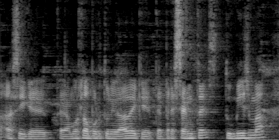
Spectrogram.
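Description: This man talks at a medium pitch in a monotone, flat delivery. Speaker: podcast co-host. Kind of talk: casual chat.

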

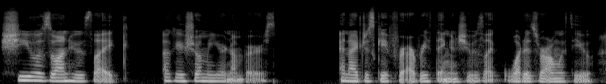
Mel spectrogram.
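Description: A woman with an American accent speaks very fast in a very deep, low voice with vocal fry, monotone, flat intonation and very even loudness. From US, Queens, New York. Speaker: fashion designer. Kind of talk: interview. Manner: casual, frequent fillers like 'like' and 'um'.

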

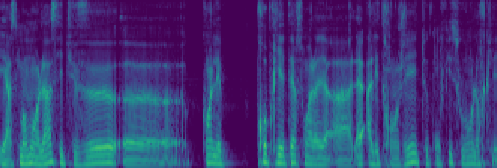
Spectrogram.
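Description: A very slow delivery in a Belgian accent, with ordinary pitch variation. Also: man, medium pitch for a man. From Belgium. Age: 30s. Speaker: real estate agent. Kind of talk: casual interview chat. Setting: studio.

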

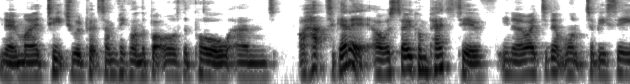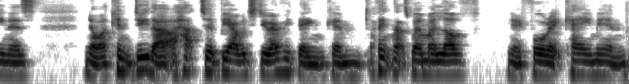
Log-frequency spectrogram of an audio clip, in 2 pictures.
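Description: A man with a southern English accent talks at a very fast pace, medium in pitch with ordinary pitch variation. The recording is very clean, with a silent background. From England, Kent. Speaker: competitive swimmer. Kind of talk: interview.

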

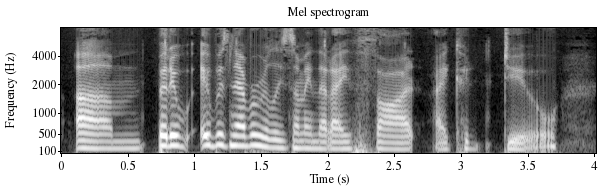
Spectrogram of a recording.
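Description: A woman with an American accent and a normal speaking voice, moderate pace and ordinary pitch variation, in a very clean, silent recording with a dry, close sound and no echo. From Pennsylvania, US (Bethlehem). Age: 30s. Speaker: cartoonist. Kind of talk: casual interview.

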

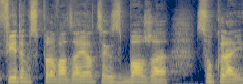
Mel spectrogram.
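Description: A man with a Polish accent speaks at a medium pitch. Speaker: radio host. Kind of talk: interview.

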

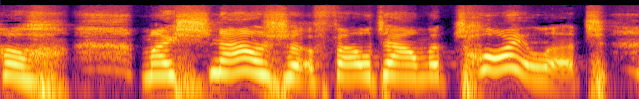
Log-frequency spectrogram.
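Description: A woman uses a put-on character voice, extremely high and breathy, at a fairly slow pace. The sound is dry and close with no echo. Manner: funny yet tragic.

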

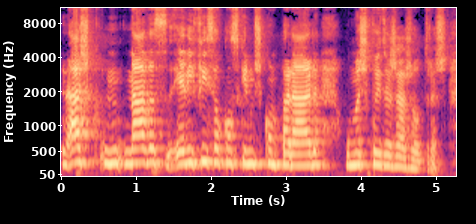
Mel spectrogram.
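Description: A woman talks at a fairly slow pace in a high pitch with ordinary pitch variation. Her tone is bright and sharp. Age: 40s. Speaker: travel influencer. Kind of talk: casual interview.

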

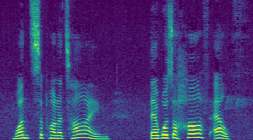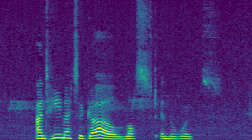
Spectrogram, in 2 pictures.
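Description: A woman's fairly high-pitched voice, an ordinary speaking voice, with ordinary pitch variation at a fairly slow pace. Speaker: narrator. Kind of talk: dramatic fantasy narration, storybook style. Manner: measured, vivid, storytelling cadence.

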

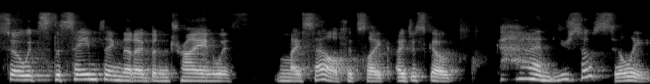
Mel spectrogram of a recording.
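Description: At a fairly slow pace, a woman speaks with vocal fry. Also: medium pitch for a woman, ordinary pitch variation. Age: 50s. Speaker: yoga teacher and scholar. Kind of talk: casual interview chat.

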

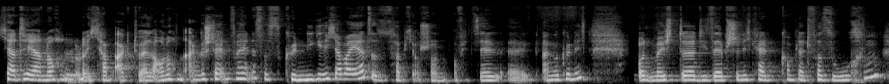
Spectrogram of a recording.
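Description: A woman races along at a very fast pace, medium in pitch with ordinary pitch variation, as noticeable background noise plays behind her. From northern Germany, Bremen. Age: 20s. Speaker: content creator. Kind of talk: casual chat.

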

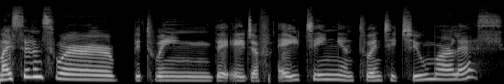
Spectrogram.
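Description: In a very clean recording with a silent background and a dry, close sound with no echo, a woman with a Portuguese accent speaks at a fairly slow pace with hardly any pauses, her fairly high voice carrying lively intonation. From Brazil, Cerrado region. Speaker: sustainability consultant and lecturer. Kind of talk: interview.

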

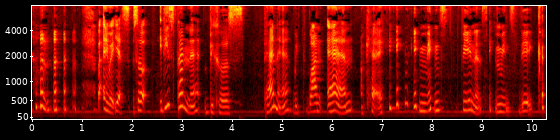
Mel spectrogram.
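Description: Over noticeable background noise, a woman with an Italian accent and a fairly high voice speaks at a very slow pace with very wide pitch swings. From Italy. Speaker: caller leaving a voice message to a podcast.

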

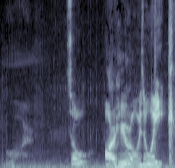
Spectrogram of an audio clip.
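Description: Someone uses a put-on character voice at a very slow pace, with clear background noise behind it. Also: man, medium pitch for a man. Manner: gruff.

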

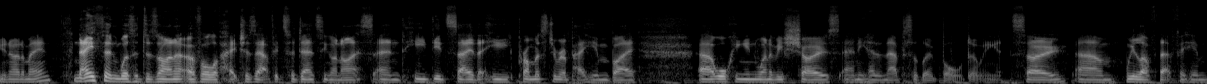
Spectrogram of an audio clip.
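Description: With music in the background, a man with an Australian accent talks at a fairly quick pace in a medium pitch with fairly even intonation. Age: 40s. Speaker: podcast host. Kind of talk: casual chat.

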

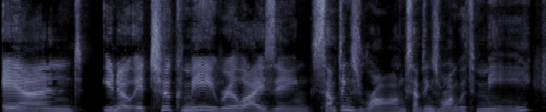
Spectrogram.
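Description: Speaking at a fairly slow pace with hardly any pauses, a woman with an unremarkable speaking voice talks in a fairly high pitch with ordinary pitch variation, in a very clean recording with a silent background. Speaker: physician. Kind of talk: interview.

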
